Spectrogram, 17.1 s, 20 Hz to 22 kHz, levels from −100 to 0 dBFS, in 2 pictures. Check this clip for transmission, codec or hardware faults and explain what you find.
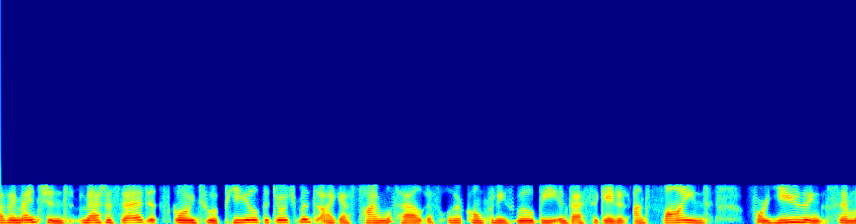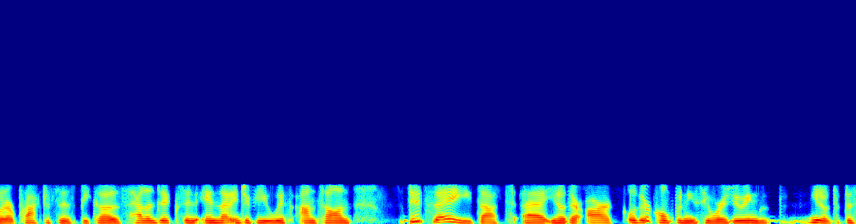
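The speech has been through a Codec 2 vocoder for its whole length, with heavy damage. The decoder rebuilds the voice from sine waves driven by pitch, voicing, energy and a spectral envelope, so the original waveform is gone and the result sounds robotic and buzzy. Nothing is present above 3.8 kHz, and the coarseness fits the 3.2 kbit/s mode.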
